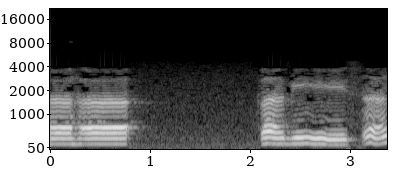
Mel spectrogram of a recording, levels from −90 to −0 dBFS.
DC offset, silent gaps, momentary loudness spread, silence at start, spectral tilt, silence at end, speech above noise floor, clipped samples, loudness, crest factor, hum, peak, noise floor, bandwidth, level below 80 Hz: under 0.1%; none; 8 LU; 0 s; -11.5 dB/octave; 0 s; 35 dB; under 0.1%; -17 LUFS; 14 dB; none; -4 dBFS; -53 dBFS; 4 kHz; -64 dBFS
